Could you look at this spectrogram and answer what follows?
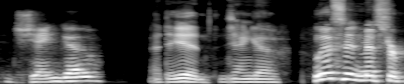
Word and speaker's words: Django: that even spaghetti westerns pronounce the d in django i did django listen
